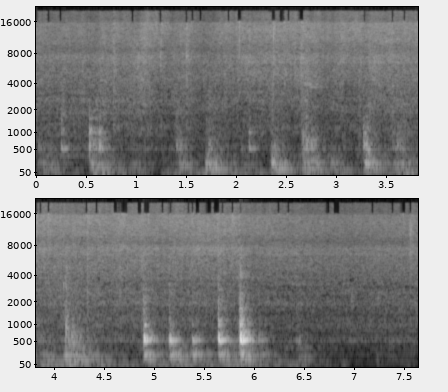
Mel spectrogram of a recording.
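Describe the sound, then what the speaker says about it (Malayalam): Ginger and garlic paste frying in hot oil for a green chicken gravy, a steady close sizzle broken by repeated scraping stirs, with a few sharper crackles toward the end and no talking. "നല്ലോണം ചൂടായിട്ട് ഇഞ്ചി വെളുത്തുള്ളി ഇട്ട് കൊടുത്താൽ കുറച്ച് നേരം ഒന്ന് വാടി വരണം എണ്ണയിൽ കിടന്നിട്ട്"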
